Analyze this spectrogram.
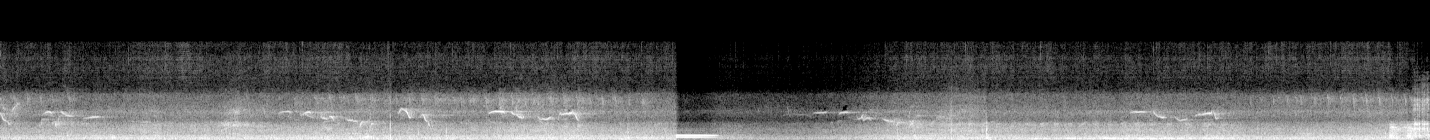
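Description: Steady rumbling noise with small birds chirping high over it in short rising and falling calls. About halfway through, the rumble cuts out with a short electronic beep, then fades back in with more chirps.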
